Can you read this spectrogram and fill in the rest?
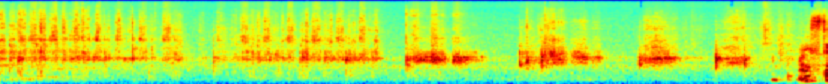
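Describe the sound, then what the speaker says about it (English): Sticks scrape and tap inside small cups of acrylic pour paint as the colours are stirred, a quiet, close, irregular rubbing with short pauses between strokes. "Let me stir them up nicely."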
